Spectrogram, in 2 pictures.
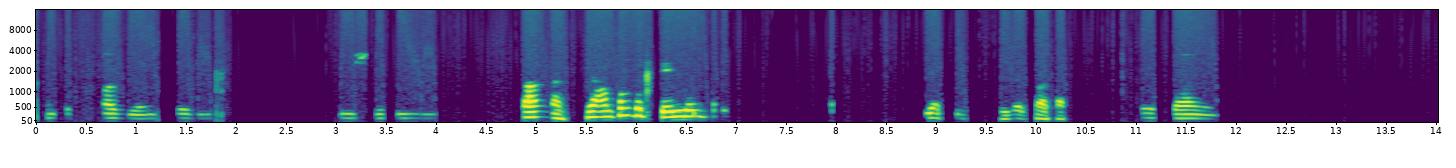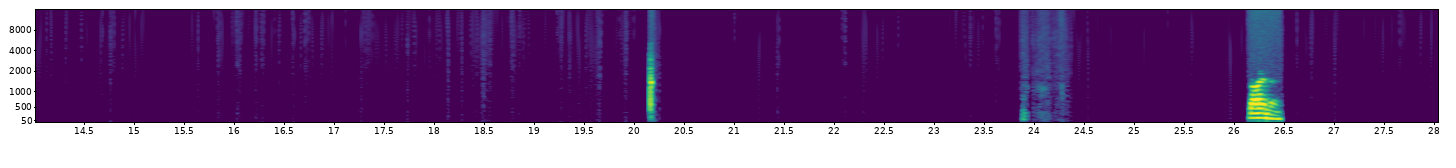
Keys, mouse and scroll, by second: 3.4-28.0 middle drag.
